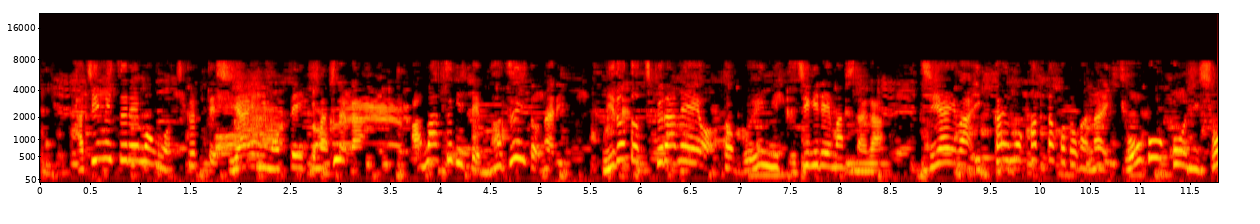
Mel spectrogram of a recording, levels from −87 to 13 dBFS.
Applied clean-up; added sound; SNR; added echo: classical method Wiener filter.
